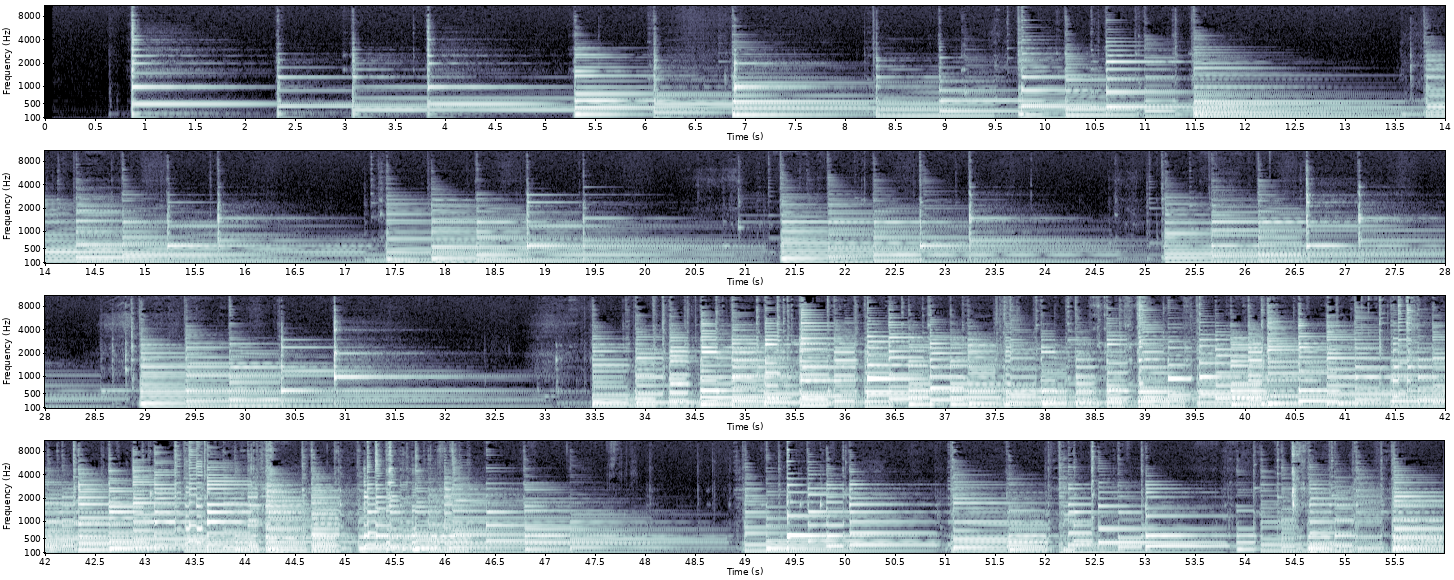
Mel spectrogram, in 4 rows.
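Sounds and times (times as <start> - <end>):
panoramic guitar: 0.1 - 55.9.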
